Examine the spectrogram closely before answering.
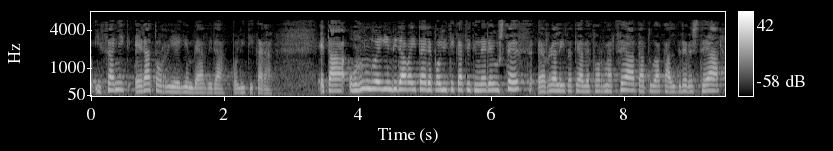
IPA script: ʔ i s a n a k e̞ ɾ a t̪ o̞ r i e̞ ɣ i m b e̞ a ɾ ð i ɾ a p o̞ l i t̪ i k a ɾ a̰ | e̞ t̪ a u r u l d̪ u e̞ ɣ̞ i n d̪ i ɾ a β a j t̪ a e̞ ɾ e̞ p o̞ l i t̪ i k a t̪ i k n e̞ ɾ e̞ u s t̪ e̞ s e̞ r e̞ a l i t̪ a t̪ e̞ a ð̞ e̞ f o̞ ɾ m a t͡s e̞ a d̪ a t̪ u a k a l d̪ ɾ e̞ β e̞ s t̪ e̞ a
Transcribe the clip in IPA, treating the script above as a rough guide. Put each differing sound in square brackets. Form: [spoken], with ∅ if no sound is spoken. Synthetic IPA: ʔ i s a n [i] k e̞ ɾ a t̪ o̞ r i e̞ ɣ i m b e̞ a ɾ ð i ɾ a p o̞ l i t̪ i k a ɾ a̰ | e̞ t̪ a u r u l d̪ u e̞ ɣ̞ i n d̪ i ɾ a β a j t̪ a e̞ ɾ e̞ p o̞ l i t̪ i k a t̪ i k n e̞ ɾ e̞ u s t̪ e̞ s e̞ r e̞ a l i t̪ a t̪ e̞ a ð̞ e̞ f o̞ ɾ m a t͡s e̞ a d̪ a t̪ u a k a l d̪ ɾ e̞ β e̞ s t̪ e̞ a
